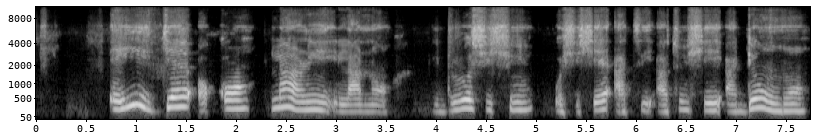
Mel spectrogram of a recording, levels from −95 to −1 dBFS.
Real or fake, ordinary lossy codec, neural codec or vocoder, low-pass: fake; none; vocoder, 22.05 kHz, 80 mel bands, HiFi-GAN; none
